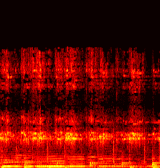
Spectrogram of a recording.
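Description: Live Punjabi folk music: a dholki drum beats a steady rhythm while a bowed string instrument plays the melody over a held low note, with a jingling rattle in the percussion.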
